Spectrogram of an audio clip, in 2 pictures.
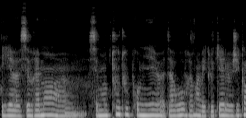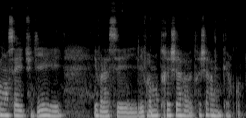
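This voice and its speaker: Casting note: young woman vlogger, low-ish mellow voice, casual and halting delivery. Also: level tone, highs cut off. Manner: hesitant, many fillers and restarts. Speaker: tarot vlogger. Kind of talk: casual video monologue.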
